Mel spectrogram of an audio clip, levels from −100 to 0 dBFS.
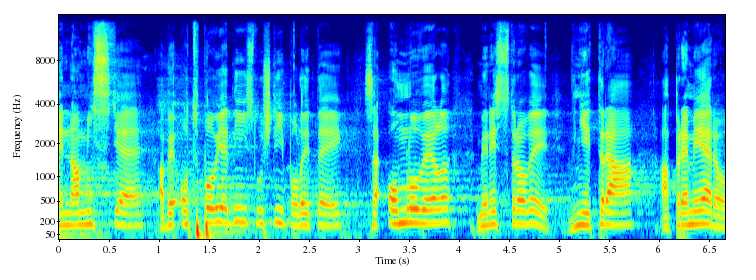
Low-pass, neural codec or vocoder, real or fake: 14.4 kHz; none; real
